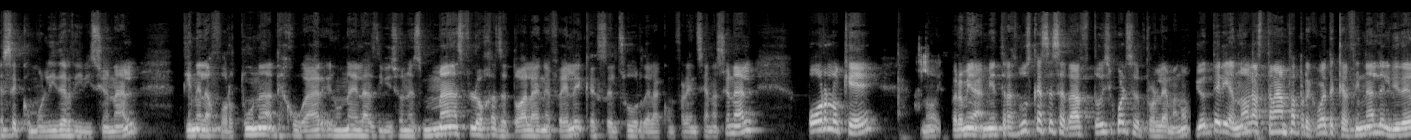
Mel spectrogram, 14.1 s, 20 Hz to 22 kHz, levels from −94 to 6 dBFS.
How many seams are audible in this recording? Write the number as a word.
two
